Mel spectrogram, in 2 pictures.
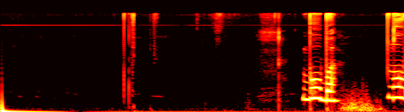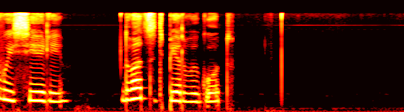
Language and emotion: Russian, sad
